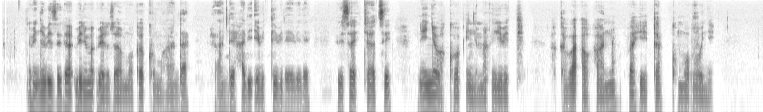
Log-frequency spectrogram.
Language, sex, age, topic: Kinyarwanda, male, 18-24, government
